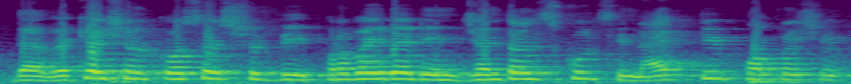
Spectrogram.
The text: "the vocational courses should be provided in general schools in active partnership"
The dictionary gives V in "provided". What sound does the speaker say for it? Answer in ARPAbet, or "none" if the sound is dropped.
V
